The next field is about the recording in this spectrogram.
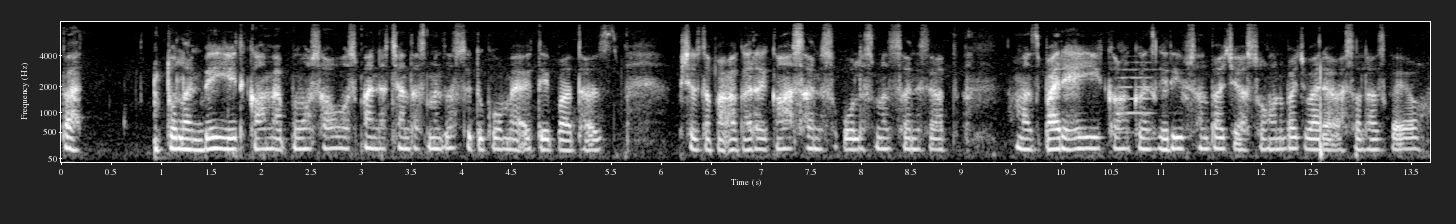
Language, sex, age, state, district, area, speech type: Kashmiri, female, 18-30, Jammu and Kashmir, Bandipora, rural, spontaneous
